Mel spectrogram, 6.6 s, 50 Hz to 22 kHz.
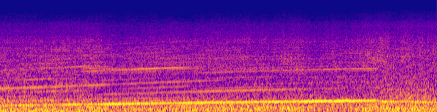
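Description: Honda CBR1000RR Fireblade's inline-four engine accelerating hard at highway speed, its pitch rising steadily for about five and a half seconds, then easing off slightly near the end.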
